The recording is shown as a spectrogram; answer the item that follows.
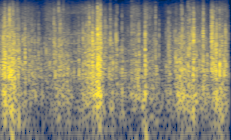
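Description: Polyethylene tubing bag crinkling and straw rustling as gloved hands press the straw down hard into it, an uneven run of crackles with a few louder ones near the start and about a second in.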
